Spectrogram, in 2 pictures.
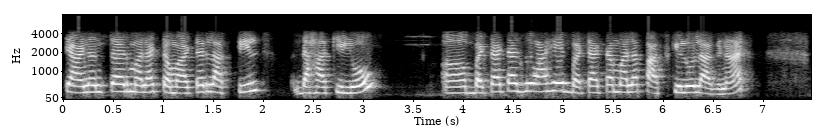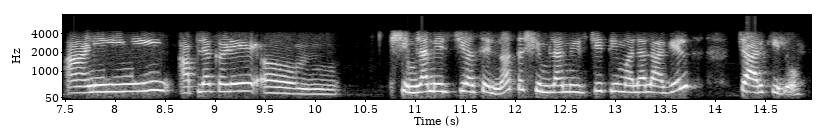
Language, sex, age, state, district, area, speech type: Marathi, female, 18-30, Maharashtra, Akola, urban, conversation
